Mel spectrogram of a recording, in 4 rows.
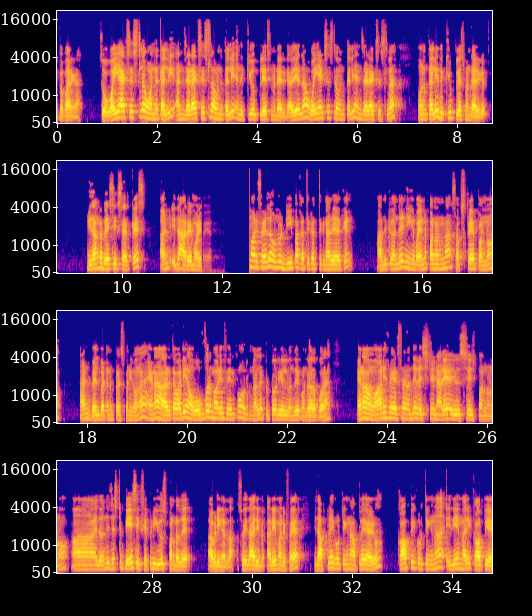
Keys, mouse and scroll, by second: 8.1 click, 9.4 click, 14.1 click, 33.9 click, 34.5-34.8 scroll down 5.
